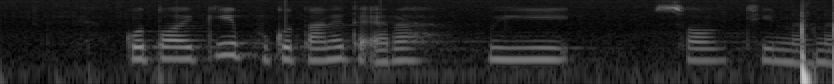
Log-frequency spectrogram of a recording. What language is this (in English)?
Javanese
